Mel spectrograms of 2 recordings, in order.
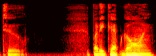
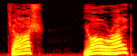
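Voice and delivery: put-on high child voice, worried; girl voice; 14 semitones higher than usual. A narrator's reading. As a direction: voice young Swan, high and concerned. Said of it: "Swan asked".

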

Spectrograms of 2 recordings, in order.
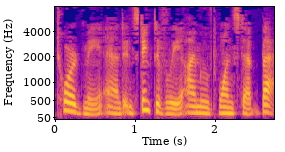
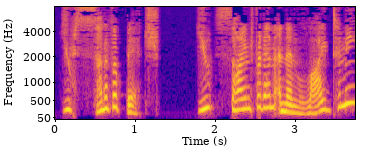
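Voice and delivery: angry; 6 semitones higher than usual. A narrator's reading. Angry woman confronts narrator.

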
